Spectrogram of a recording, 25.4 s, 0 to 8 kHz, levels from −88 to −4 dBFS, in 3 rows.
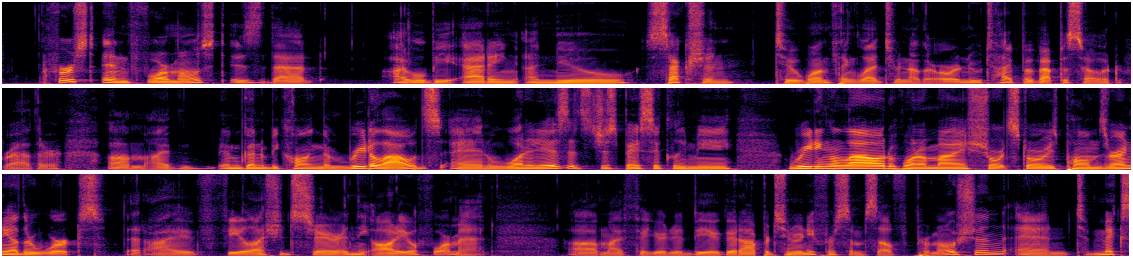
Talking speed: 180 wpm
